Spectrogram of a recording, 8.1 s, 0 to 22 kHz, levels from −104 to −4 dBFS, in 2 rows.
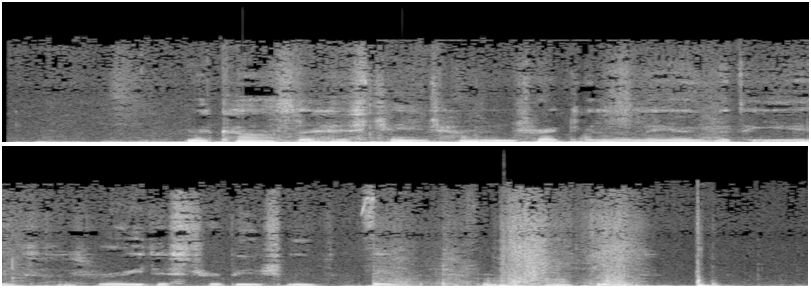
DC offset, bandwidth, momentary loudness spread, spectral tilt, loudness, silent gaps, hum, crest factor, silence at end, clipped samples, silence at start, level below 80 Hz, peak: under 0.1%; 16.5 kHz; 9 LU; -5.5 dB/octave; -17 LUFS; none; none; 14 dB; 0 s; under 0.1%; 0.05 s; -24 dBFS; 0 dBFS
